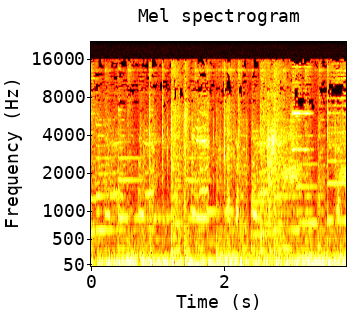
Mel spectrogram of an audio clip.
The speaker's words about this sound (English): Chickens.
